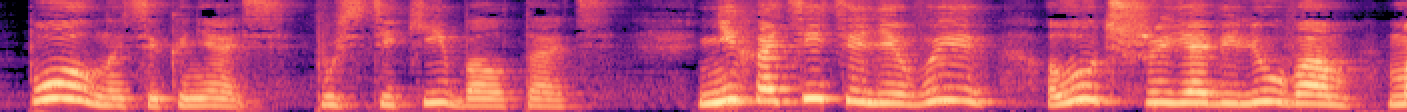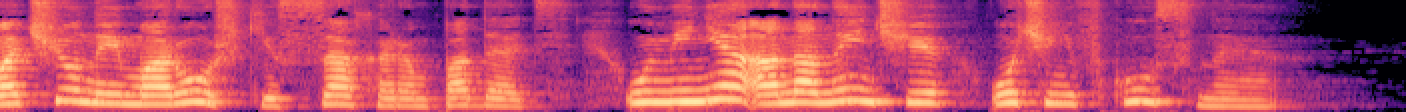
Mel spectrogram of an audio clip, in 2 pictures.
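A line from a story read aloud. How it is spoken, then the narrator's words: Laughing, speaking. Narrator (Russian): только засмеялась и говорит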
